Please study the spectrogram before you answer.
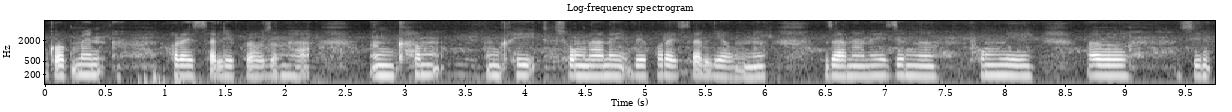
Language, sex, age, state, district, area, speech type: Bodo, female, 30-45, Assam, Udalguri, rural, spontaneous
